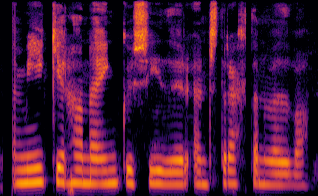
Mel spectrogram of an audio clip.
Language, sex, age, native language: Icelandic, female, 14, Icelandic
